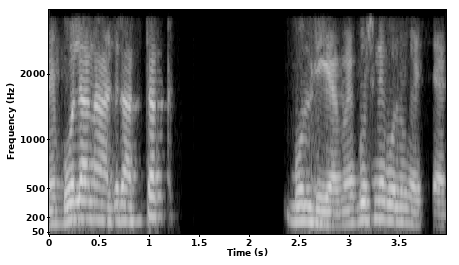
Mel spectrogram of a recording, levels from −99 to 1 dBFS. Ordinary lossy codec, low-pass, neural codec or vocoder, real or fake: none; 3.6 kHz; none; real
